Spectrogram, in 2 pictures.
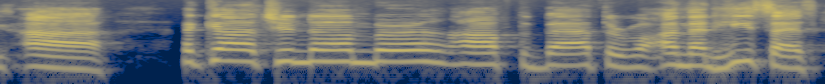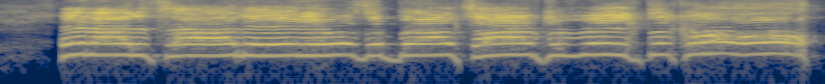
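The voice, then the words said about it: Gollum-like singing voice impression. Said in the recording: “with maybe like Smeagol singing, the Gollum singing ... he sounds like Gollum ... do a little impression. This is my impression”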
